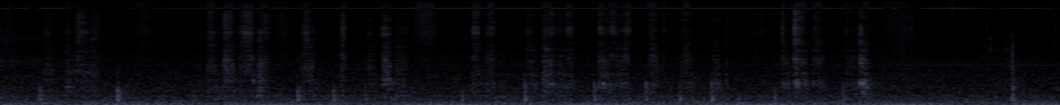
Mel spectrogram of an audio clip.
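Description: Pens scratching on paper as students in a Spanish language class write out their names, a steady soft scribbling texture with small taps and strokes, close and continuous with no talk over it.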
